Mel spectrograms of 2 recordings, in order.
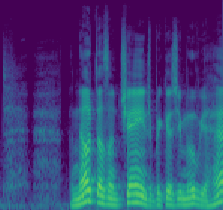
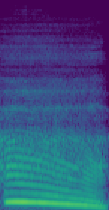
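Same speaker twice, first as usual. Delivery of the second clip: breathy ah; 3 semitones higher than usual. Shown as a demonstration. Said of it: "for you to do breathy".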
